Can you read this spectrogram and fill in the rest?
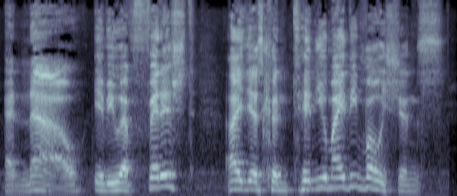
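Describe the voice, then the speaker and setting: A man's voice: mid-range voice, expressive, measured pace, bright, forceful tone. An actor playing a haughty, smug male mystic who scorns his enemy, in 1930s-style radio drama acting. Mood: scornful. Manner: mocking, pompous, laughing.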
